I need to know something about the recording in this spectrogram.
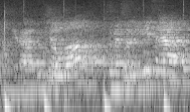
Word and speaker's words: Amira: Dibacanya Amira. Amira.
